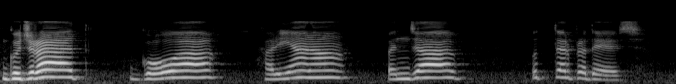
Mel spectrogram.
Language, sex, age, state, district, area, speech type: Gujarati, female, 18-30, Gujarat, Anand, rural, spontaneous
